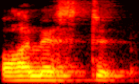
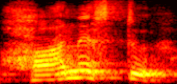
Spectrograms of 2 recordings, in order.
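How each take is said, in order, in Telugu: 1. ఈ పదం ఒక అచ్చుతో మొదలవుతుంది, h లేదు. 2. ఈ పదం వినిపించే h ధ్వనితో మొదలవుతుంది. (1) "హెచ్ యొక్క ప్రొనౌన్సియేషన్ సైలెంట్గా ఉంటుందమ్మా" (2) "హెచ్ని కూడా ఇక్కడ ప్రొనౌన్స్ చేస్తారు"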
